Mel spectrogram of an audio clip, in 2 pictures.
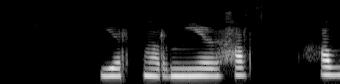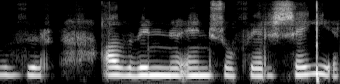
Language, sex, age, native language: Icelandic, female, 12, Icelandic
